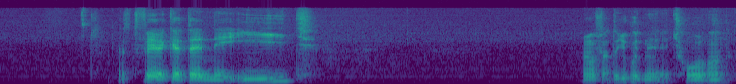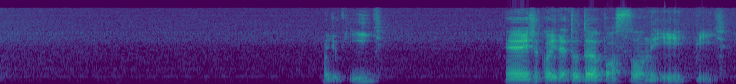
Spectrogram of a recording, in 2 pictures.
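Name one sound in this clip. A man talks calmly close by, in short bursts.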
